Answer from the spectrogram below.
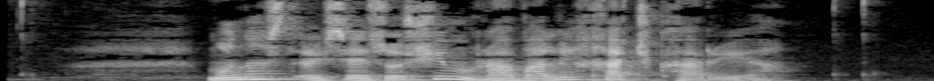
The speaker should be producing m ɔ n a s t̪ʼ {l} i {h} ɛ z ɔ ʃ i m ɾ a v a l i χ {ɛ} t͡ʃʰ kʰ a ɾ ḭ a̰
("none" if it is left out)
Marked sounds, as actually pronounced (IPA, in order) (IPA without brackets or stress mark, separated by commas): ɾ, s, a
